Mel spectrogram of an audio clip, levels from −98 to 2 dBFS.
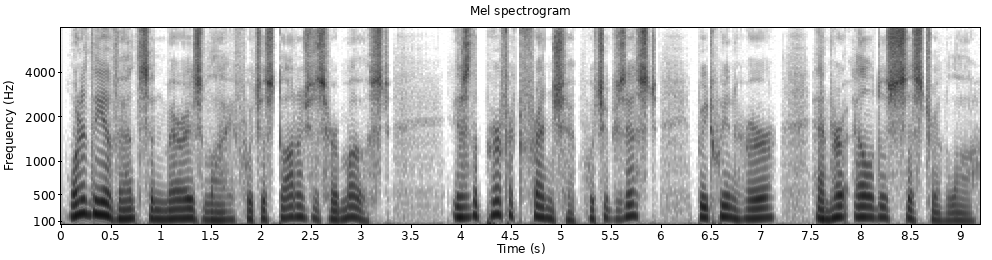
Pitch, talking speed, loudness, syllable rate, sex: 140 Hz, 165 wpm, -17 LUFS, 5.0 syllables/s, male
